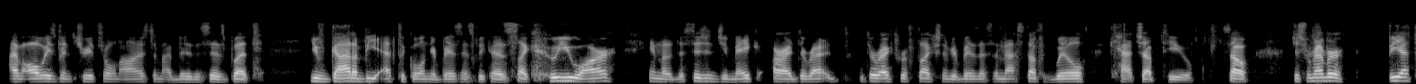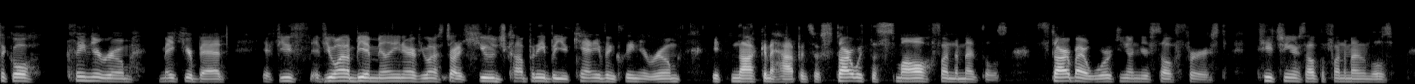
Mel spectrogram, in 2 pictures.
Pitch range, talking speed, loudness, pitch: 130-150 Hz, 210 wpm, -21 LUFS, 140 Hz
